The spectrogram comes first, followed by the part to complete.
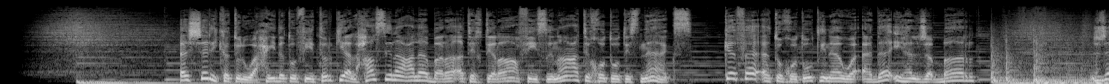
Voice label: arabic corporate videos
